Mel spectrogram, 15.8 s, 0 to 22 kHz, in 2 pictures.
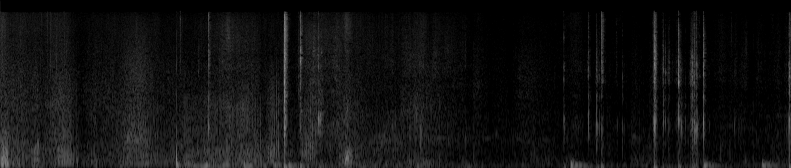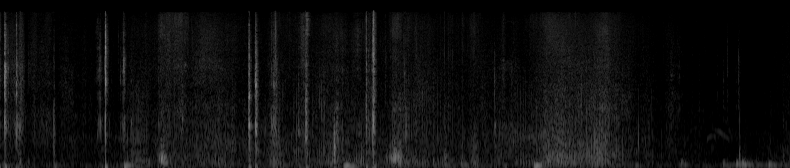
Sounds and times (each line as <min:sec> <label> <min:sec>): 0:02.8 Loading bullets into Sauer 404 magazine 0:03.4
0:05.6 Loading bullets into Sauer 404 magazine 0:11.8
